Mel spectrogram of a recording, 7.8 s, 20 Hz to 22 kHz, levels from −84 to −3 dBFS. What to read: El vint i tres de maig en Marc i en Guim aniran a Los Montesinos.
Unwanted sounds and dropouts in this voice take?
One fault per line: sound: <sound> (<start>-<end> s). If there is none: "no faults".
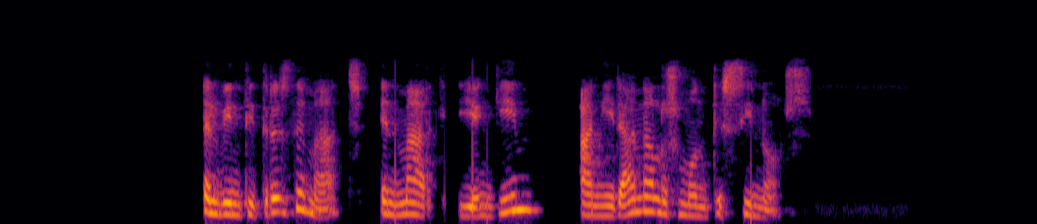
no faults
